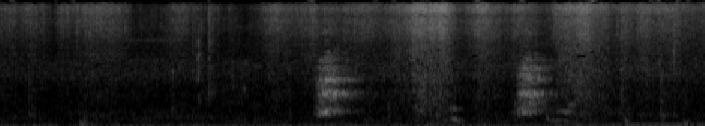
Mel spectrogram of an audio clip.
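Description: A dog barking twice: two short barks about a second and a half apart.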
